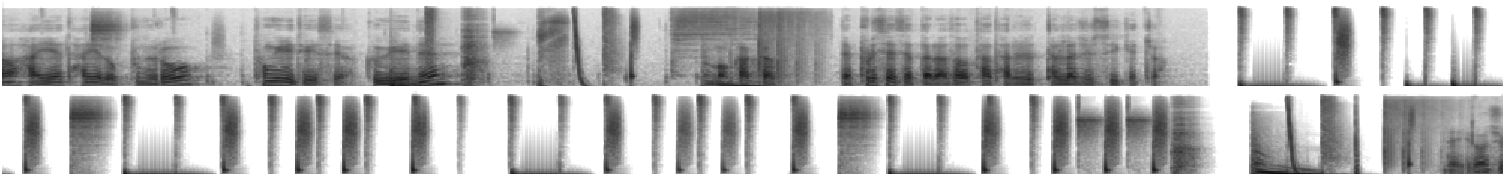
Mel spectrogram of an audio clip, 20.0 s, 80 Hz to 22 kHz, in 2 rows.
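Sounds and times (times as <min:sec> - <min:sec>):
hi-hat and snare hits: 0:00.6 - 0:05.6, 0:08.3 - 0:20.0
deep kick drum: 0:01.6 - 0:03.0, 0:08.3 - 0:08.8, 0:09.4 - 0:10.1, 0:10.8 - 0:11.4, 0:13.4 - 0:13.9, 0:16.0 - 0:16.5, 0:18.4 - 0:19.2.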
